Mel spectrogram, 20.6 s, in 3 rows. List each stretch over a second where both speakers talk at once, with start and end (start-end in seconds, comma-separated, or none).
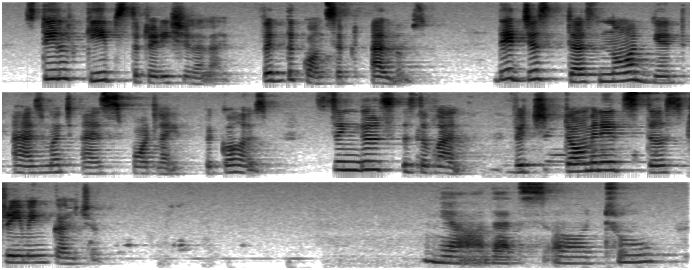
none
